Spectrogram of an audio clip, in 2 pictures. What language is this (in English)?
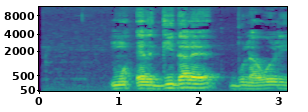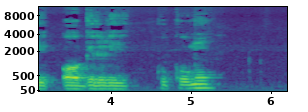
Mbum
